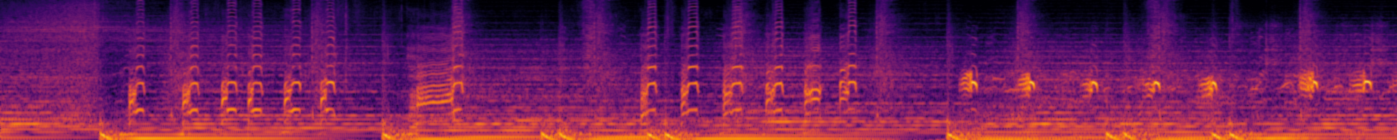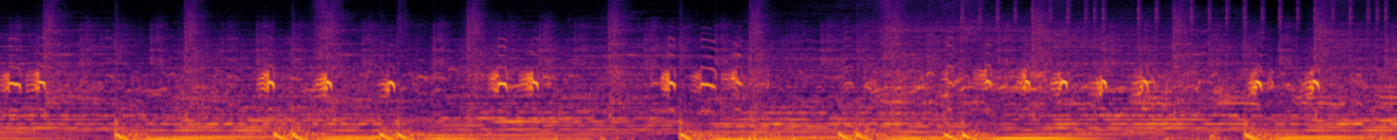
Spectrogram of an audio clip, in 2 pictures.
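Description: A flock of Canada geese honking, with many calls overlapping throughout. Steady background music runs underneath.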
